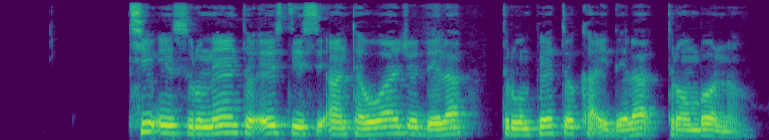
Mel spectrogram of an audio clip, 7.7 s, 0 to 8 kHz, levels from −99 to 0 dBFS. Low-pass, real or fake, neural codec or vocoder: 7.2 kHz; real; none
